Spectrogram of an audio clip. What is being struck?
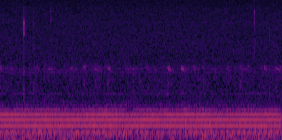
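Nothing is struck.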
